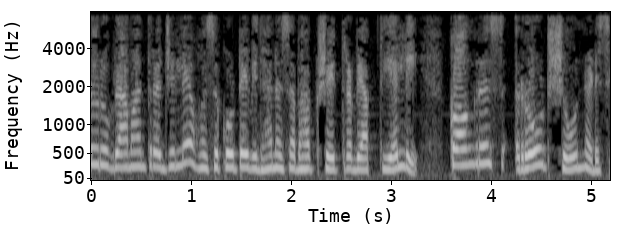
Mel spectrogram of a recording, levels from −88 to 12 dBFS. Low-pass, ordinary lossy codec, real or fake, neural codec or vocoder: 7.2 kHz; none; real; none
